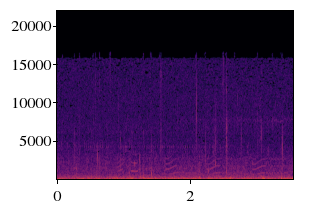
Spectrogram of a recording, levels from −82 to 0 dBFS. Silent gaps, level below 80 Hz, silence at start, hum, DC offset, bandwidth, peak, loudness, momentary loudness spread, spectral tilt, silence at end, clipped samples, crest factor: none; -50 dBFS; 0 s; none; 0.1%; 17 kHz; -20 dBFS; -42 LUFS; 1 LU; -4.5 dB/octave; 0 s; under 0.1%; 22 dB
